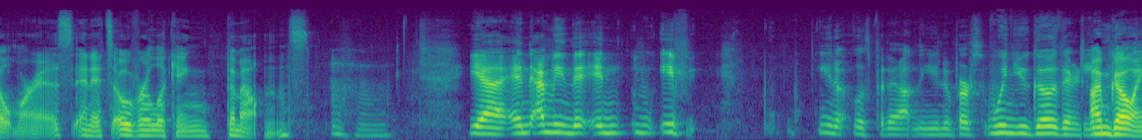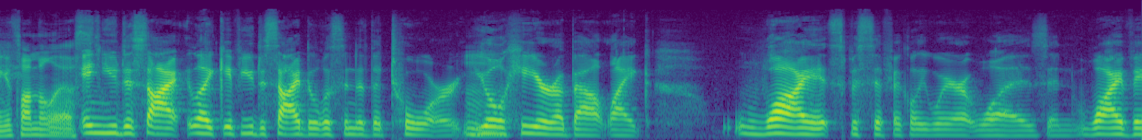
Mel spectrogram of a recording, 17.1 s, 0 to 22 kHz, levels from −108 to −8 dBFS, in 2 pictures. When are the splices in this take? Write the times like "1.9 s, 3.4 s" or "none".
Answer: 8.1 s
